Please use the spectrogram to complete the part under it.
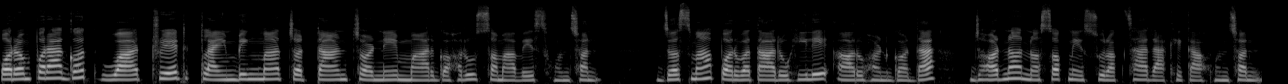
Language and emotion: Nepali, neutral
